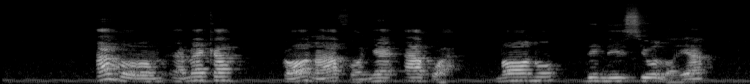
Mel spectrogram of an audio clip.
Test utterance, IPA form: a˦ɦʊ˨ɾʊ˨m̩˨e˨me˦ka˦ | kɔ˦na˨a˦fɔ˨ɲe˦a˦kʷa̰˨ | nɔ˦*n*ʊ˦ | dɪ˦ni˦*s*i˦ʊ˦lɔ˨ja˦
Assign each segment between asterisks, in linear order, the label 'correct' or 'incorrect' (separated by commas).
correct, correct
